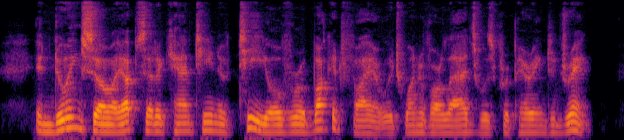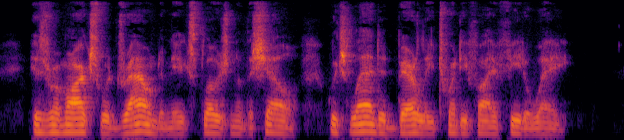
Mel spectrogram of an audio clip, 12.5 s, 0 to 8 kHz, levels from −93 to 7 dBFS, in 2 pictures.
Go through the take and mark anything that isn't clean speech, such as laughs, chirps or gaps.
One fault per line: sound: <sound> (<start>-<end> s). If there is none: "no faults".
no faults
